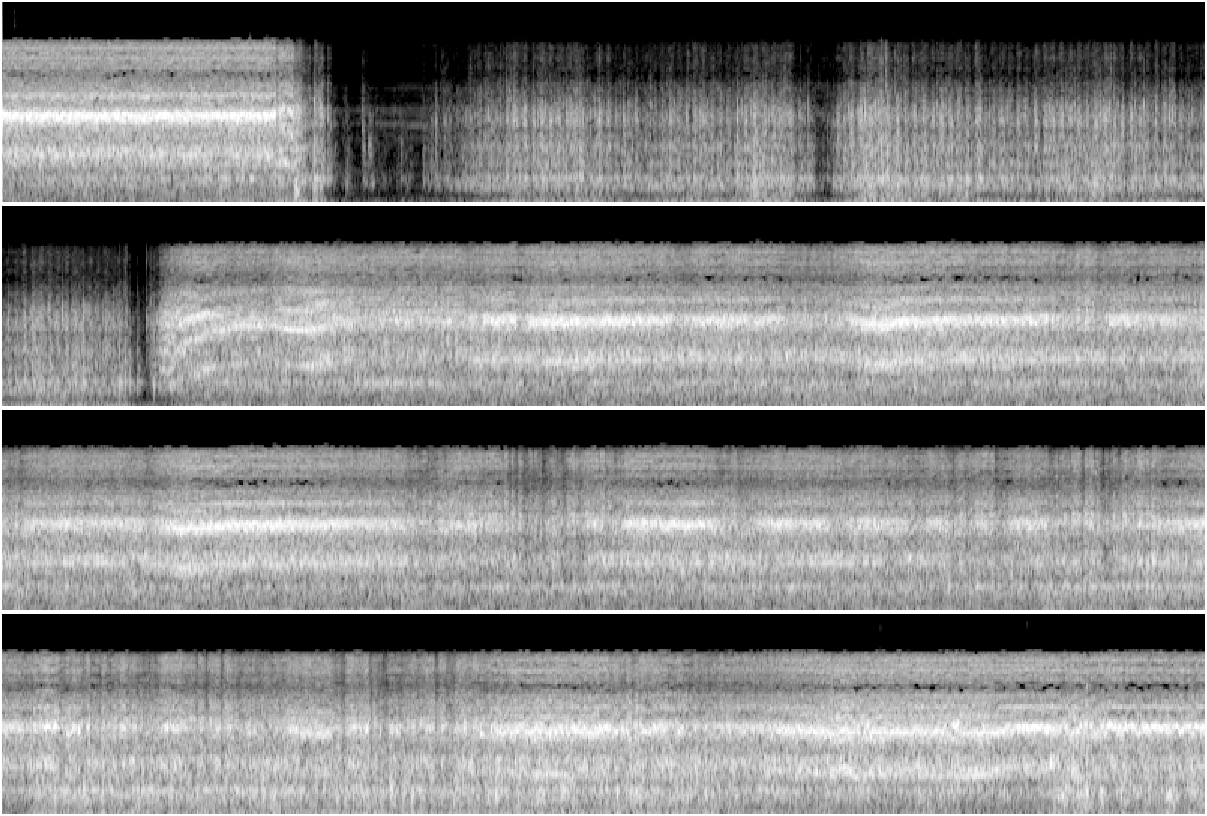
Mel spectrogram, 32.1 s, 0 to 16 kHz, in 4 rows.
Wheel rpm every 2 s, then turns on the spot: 180, 10, 20, 20, 110, 230, 230, 230, 230, 230, 230, 230, 240, 230, 220, 220.
2-8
